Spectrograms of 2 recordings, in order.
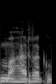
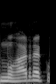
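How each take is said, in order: First: "महर्रक" with a short a after the m; variant pronunciation. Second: "मुहर्रक" with a short u after the m; variant pronunciation. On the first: Teacher showing learners how other people say it, variant pronunciation. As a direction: say "महर्रक", opening on ma. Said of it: "कुछ लोग महर्रक बोलते हैं". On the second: Teacher showing learners how some people say it, variant pronunciation. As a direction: say "मुहर्रक", opening on mu. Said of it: "कुछ लोग मुहर्रक बोलते हैं". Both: Shown as a demonstration.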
